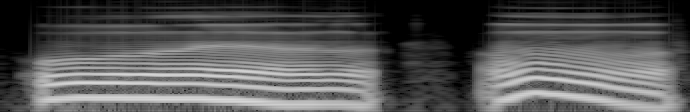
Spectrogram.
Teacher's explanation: instead of oo, we unround the lips and we get oo, oo. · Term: high, back, unrounded vowel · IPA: ɯ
